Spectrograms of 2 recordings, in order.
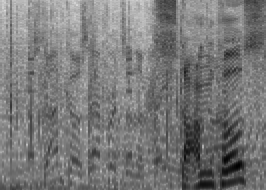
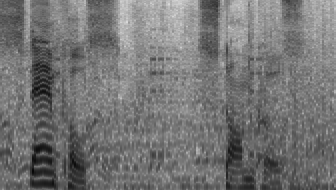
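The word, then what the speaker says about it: Stamkos: season guy pay attention stort the Co that is not how you say his name it's Stam Co stos that's just weird anyway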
